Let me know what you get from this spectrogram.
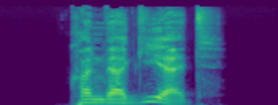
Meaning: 1. past participle of konvergieren 2. inflection of konvergieren: third-person singular present 3. inflection of konvergieren: second-person plural present
- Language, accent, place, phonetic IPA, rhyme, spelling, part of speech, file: German, Germany, Berlin, [kɔnvɛʁˈɡiːɐ̯t], -iːɐ̯t, konvergiert, verb, De-konvergiert.ogg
